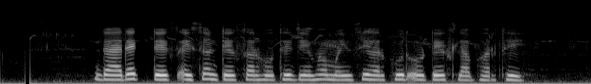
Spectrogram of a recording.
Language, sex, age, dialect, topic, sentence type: Chhattisgarhi, female, 18-24, Northern/Bhandar, banking, statement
